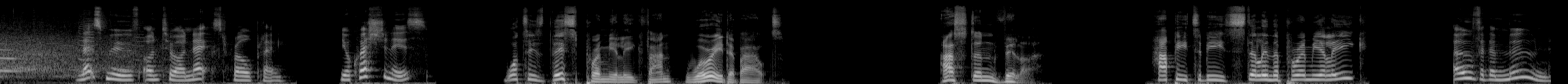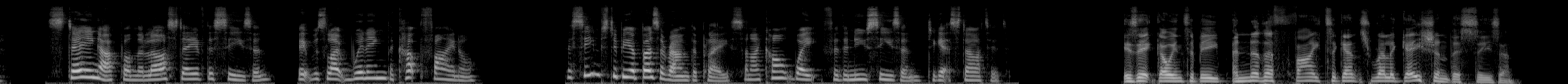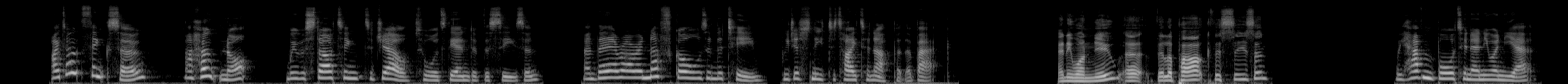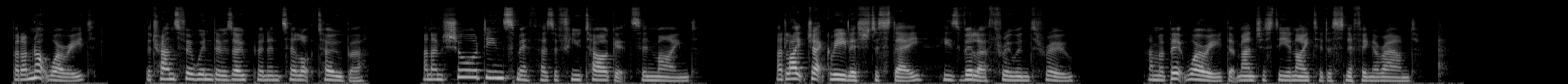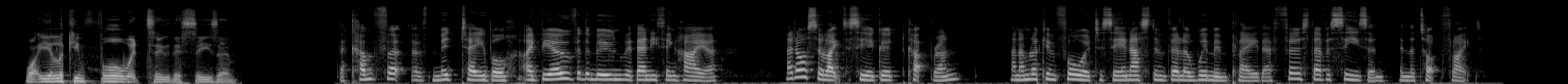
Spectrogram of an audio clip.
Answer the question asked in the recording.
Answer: This Aston Villa fan, like many others I imagine, is worried about Jack Grealish leaving the club.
